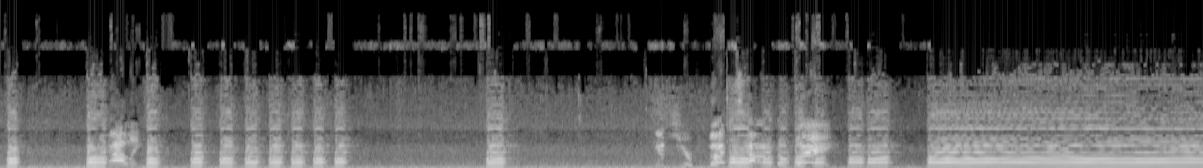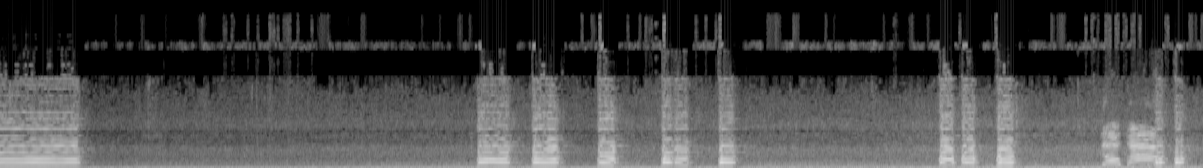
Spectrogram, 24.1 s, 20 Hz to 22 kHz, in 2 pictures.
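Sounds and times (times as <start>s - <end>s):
two-note truck horn: 0.0s - 3.8s, 4.8s - 5.5s, 6.6s - 13.1s, 16.7s - 19.8s, 21.3s - 22.4s, 23.0s - 24.0s
engine rumbling: 0.0s - 24.0s.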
